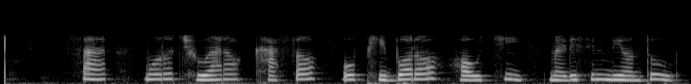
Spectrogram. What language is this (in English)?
Odia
